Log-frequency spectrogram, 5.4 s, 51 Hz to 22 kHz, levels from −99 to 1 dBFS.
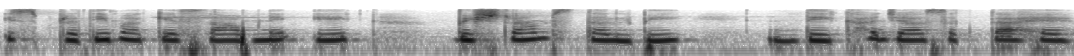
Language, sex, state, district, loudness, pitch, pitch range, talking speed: Hindi, female, Bihar, Gaya, -20 LUFS, 290 Hz, 285-300 Hz, 135 wpm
